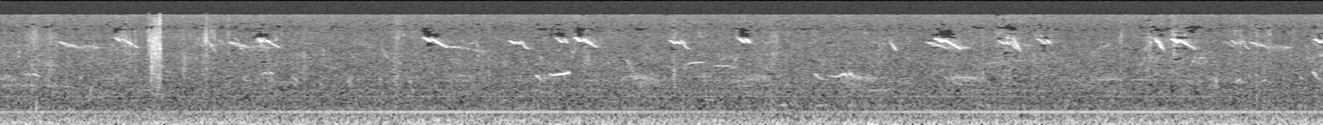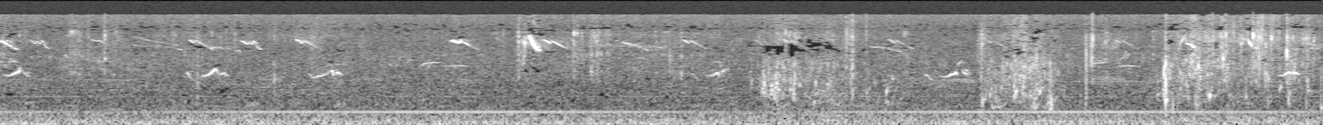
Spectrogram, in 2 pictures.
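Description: Near-silent lakeshore with faint small-bird chirps repeating throughout, over a steady low hum and rumble. In the last few seconds there are a few brief splashes as a hooked tilapia is pulled out of the water at the rocky edge.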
